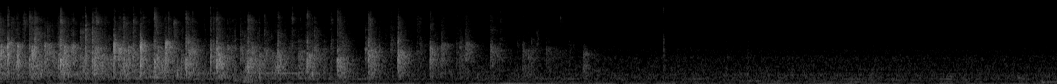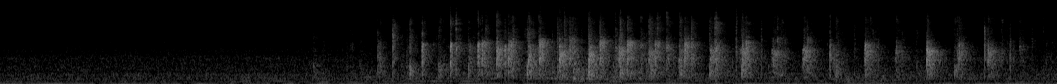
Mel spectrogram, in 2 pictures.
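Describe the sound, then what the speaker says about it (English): Audience applause at a national summit on geospatial technology's valedictory award ceremony: a burst of clapping for about five seconds, a quiet pause, then a second round of clapping, moderately distant. "Kindly give him a round of applause."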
